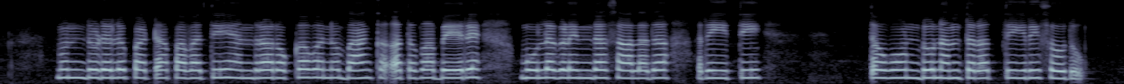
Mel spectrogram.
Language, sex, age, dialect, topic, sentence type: Kannada, female, 18-24, Central, banking, statement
